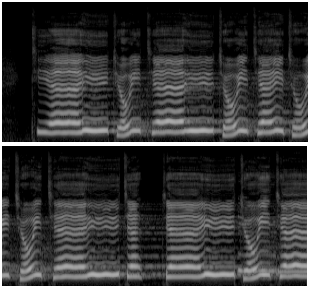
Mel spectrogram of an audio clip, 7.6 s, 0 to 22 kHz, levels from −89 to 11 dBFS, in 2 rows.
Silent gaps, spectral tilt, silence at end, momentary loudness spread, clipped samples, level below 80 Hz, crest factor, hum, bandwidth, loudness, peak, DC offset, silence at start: none; -4 dB/octave; 0 s; 7 LU; under 0.1%; -80 dBFS; 12 dB; none; 15 kHz; -27 LUFS; -14 dBFS; under 0.1%; 0.45 s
